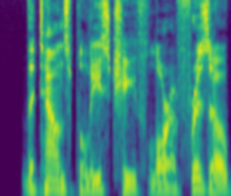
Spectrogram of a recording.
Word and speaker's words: Frizzo: The town's police chief, Laura Frizzo, pronounced F-R-I-Z-Z-O, starts asking questions.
